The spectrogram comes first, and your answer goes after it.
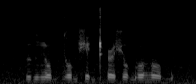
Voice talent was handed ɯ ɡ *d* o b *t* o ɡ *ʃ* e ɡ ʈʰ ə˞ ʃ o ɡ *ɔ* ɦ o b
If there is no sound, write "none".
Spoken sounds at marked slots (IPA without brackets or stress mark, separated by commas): n, d, ʃ, o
